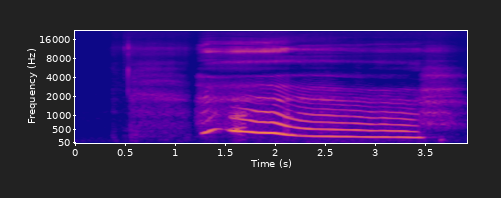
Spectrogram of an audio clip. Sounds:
Sigh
